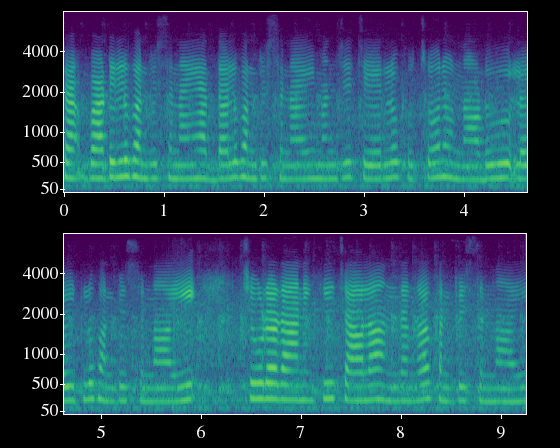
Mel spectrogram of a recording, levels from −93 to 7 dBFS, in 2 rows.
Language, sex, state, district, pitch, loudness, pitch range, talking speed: Telugu, female, Andhra Pradesh, Anantapur, 235 Hz, -20 LUFS, 230-245 Hz, 115 wpm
